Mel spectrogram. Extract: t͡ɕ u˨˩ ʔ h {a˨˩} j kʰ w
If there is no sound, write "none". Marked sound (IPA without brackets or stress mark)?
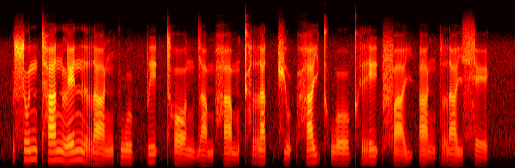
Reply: a˥˩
